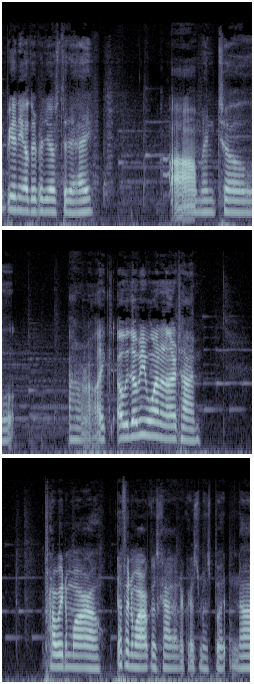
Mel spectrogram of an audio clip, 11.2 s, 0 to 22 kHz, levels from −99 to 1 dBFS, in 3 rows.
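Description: Nothing stood out on listening to this clip.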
